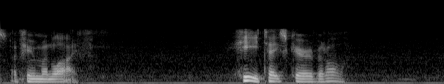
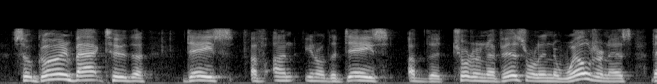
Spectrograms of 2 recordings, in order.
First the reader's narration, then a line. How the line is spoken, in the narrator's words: they cried out to God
